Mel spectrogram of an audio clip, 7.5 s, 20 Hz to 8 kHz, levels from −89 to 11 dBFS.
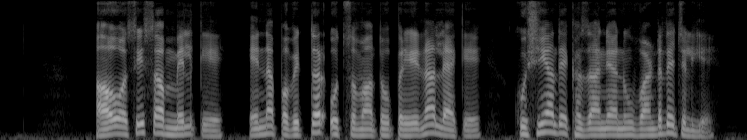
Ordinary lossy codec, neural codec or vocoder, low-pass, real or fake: none; codec, 16 kHz, 6 kbps, DAC; none; fake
